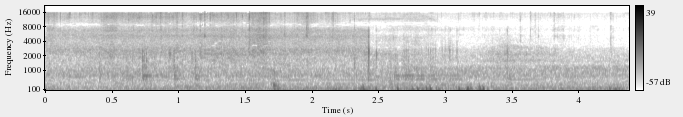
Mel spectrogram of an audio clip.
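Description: Outdoor ambience with wind buffeting the microphone in irregular low rumbles, heaviest in the middle and later part, over a faint steady hum.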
